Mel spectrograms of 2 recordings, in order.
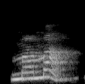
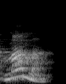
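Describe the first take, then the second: First: "mamá" with the final á stressed; loud, clear "mamá", weight on the last á; stress on last syllable. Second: "mama" stressed on the first ma, falling away; stress on first syllable. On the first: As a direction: say "mamá", landing firmly on the second syllable. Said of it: "es una palabra aguda y lleva el acento en la última". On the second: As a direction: say "mama" as MA-ma, final syllable unstressed. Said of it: "¿Qué pasa si le quito el acento?". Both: Shown as a demonstration.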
